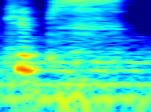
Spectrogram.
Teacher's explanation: 이때는 p가 소리가 떨림이 없습니다. 따라서 s도 떨리지 않게 강하게. 앞이 강하면 뒤에도 강하게, 앞이 약하면 뒤도 약하게 발음해주는 특징을 알면 되겠습니다.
